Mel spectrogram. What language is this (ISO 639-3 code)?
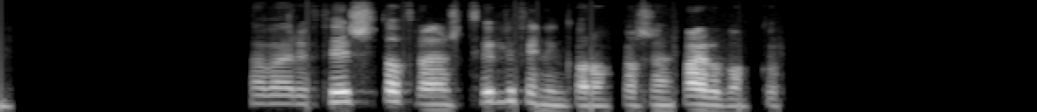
isl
